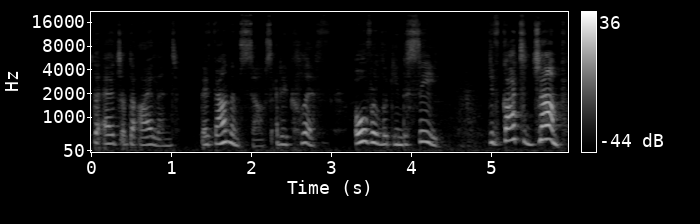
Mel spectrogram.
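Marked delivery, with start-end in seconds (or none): 5.0-5.9 loud high urgent yell. A narrator's reading. Jiminy urging Pinocchio to leap off the cliff, loud high yell. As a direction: yell it over the cliff edge. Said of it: "yelled Jiminy".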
